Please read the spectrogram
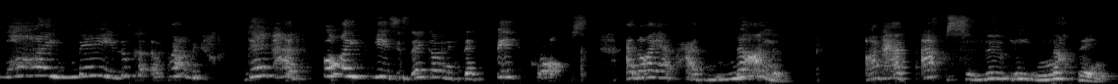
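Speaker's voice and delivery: high, wailing mock-tearful plea; hammed-up anguished cry. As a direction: wail in acted despair, easing down toward the end. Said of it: "And he's crying out".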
